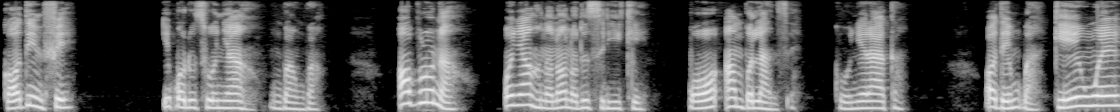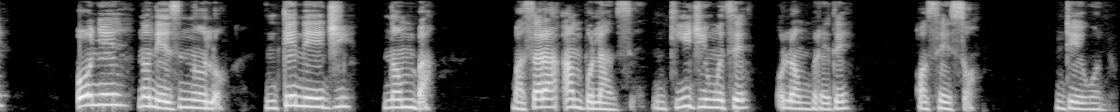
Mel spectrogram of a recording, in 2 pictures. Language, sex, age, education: Igbo, female, 15-29, tertiary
